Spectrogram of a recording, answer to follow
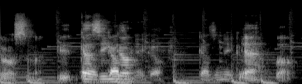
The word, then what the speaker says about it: Gazzaniga: Is it Gazzaniga or something? Gazzaniga.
